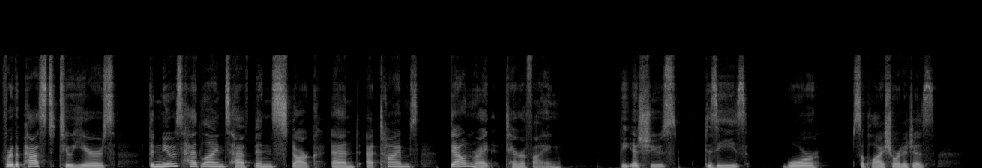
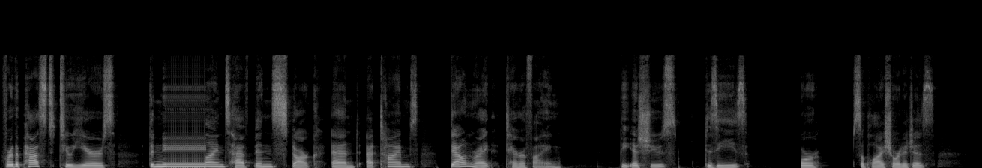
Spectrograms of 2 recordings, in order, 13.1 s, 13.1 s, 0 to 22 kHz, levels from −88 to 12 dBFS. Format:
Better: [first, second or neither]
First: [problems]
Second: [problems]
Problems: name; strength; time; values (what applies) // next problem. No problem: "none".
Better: first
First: none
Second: audio freezing; at 2 s for 0.5 s and at 10 s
